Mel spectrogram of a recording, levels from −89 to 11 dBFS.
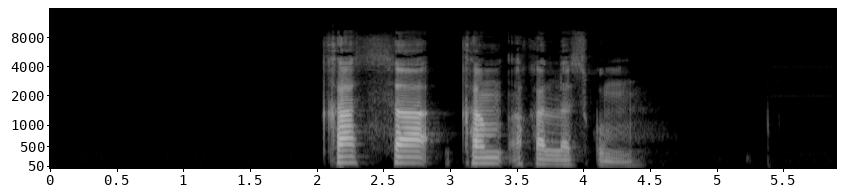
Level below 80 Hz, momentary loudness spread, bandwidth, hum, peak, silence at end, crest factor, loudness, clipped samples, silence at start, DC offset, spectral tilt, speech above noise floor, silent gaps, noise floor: -68 dBFS; 19 LU; 9.6 kHz; none; 0 dBFS; 1.55 s; 28 dB; -24 LUFS; under 0.1%; 2.1 s; under 0.1%; -4.5 dB/octave; 59 dB; none; -83 dBFS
